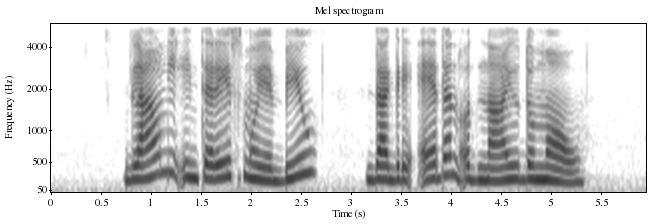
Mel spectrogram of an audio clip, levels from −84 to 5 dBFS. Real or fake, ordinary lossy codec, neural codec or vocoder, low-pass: real; none; none; 5.4 kHz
